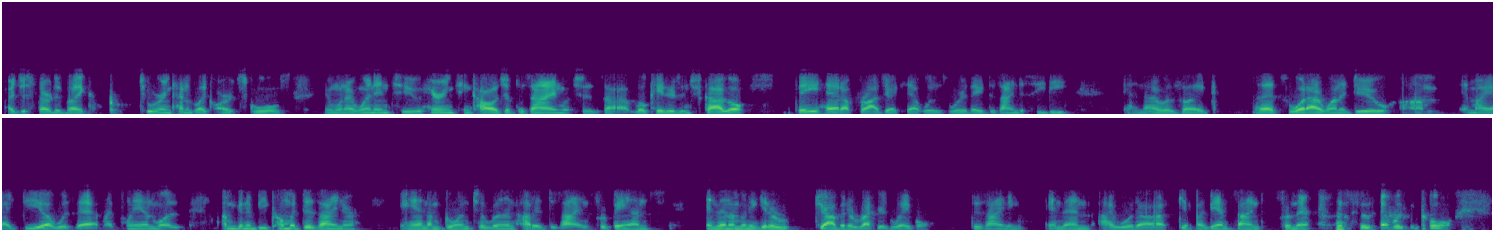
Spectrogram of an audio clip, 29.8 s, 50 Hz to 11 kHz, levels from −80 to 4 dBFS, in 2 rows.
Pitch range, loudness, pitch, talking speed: 95-105 Hz, -26 LUFS, 100 Hz, 200 wpm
